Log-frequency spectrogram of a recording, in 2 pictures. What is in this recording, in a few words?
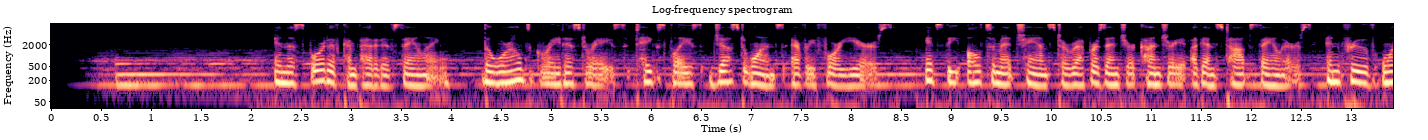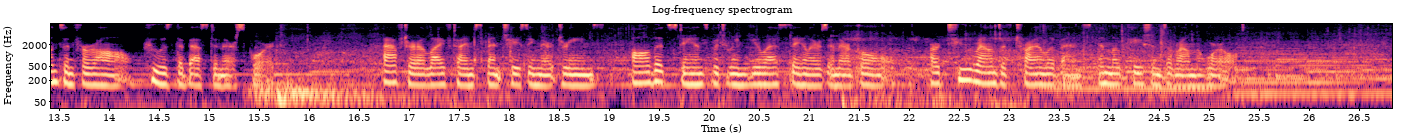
Narration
